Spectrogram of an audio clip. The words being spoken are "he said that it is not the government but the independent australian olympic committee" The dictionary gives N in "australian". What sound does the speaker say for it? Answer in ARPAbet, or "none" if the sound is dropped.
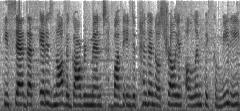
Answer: N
